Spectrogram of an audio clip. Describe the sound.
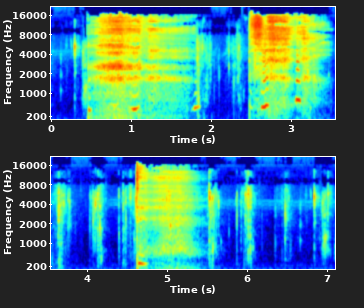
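Loud, wet slurping and sucking mouth sounds, piggish and smacking: three long bursts separated by pauses, followed by scattered smaller clicks and smacks.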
